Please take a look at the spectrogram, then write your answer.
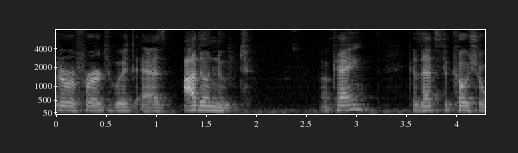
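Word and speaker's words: Adonai: And you're going to say, of course, you're going to pronounce it Adonut. That's the way you pronounce it.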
